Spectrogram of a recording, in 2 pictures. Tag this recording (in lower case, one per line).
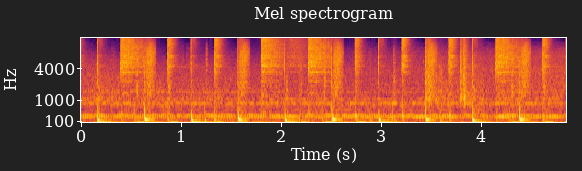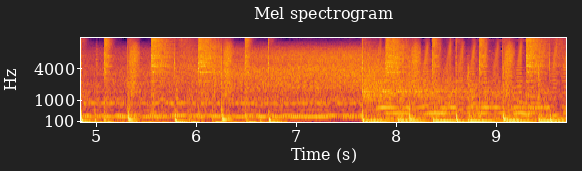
music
